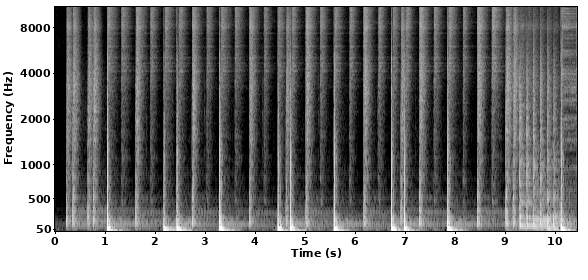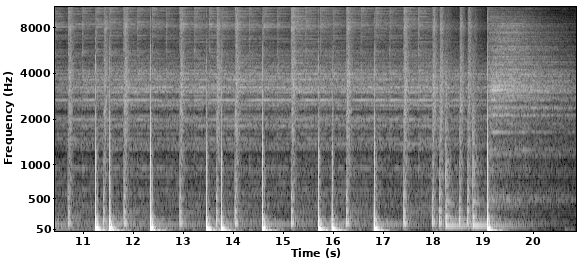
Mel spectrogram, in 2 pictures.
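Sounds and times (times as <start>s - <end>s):
full drum set kick recorded with Oktava microphone: 1.0s - 1.3s, 2.2s - 2.7s, 3.3s - 3.6s, 4.5s - 5.0s, 5.6s - 5.9s, 6.7s - 7.3s, 7.9s - 8.2s, 11.2s - 11.8s, 12.4s - 12.6s, 13.5s - 14.9s, 15.7s - 17.1s, 19.1s - 19.4s.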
